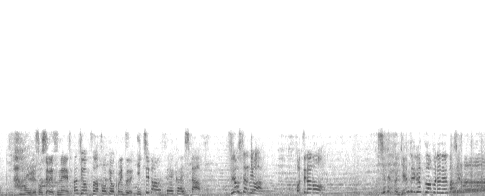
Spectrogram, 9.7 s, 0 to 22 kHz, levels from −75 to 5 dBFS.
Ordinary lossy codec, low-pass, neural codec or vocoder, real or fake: Opus, 32 kbps; 7.2 kHz; codec, 16 kHz, 4 kbps, FreqCodec, larger model; fake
